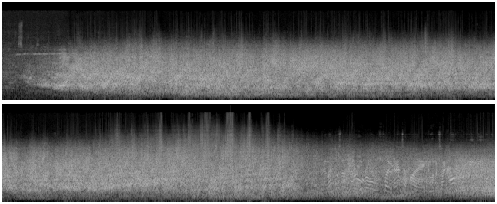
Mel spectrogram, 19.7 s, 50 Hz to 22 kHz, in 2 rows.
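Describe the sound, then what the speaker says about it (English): A Swiss F-18 Hornet jet flies past at low level at the 2018 Royal International Air Tattoo at Fairford, its loud engine roar sustained and swelling across the whole stretch while a commentator talks over it. "So coming in from the left, the Swiss F-18 Hornet."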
